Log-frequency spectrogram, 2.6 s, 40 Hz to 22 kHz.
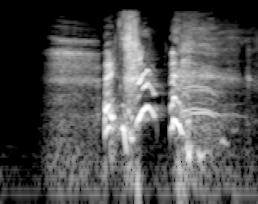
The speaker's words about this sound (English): Wait, I'm going to sneeze. Nope, it's totally gone. It's 100% gone.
